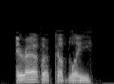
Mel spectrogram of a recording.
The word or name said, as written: irrevocably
